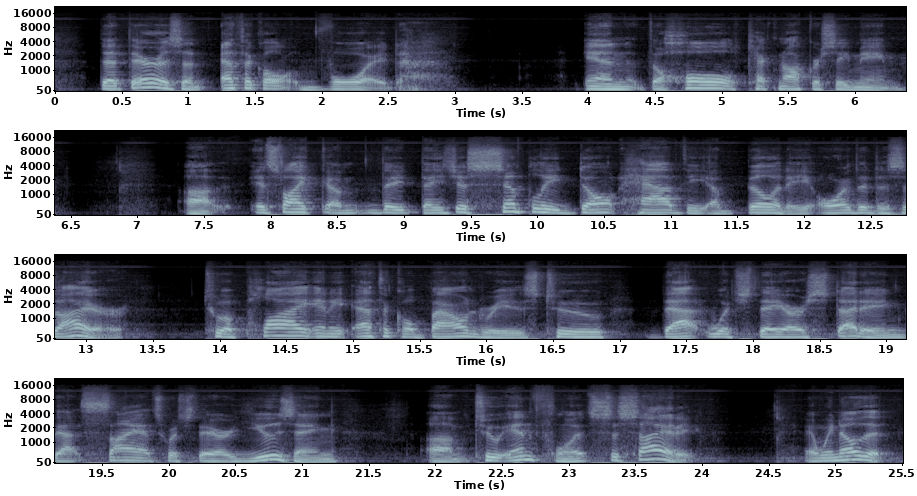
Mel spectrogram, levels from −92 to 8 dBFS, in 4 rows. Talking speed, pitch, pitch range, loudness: 120 wpm, 125 Hz, 115-145 Hz, -26 LUFS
